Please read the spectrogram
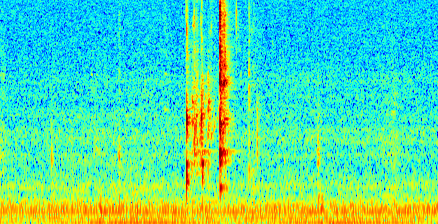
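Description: Three quick, hard clicks about two seconds in, the last the loudest: a watercolour paintbrush knocking against a hard surface while paint is flicked and picked up.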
